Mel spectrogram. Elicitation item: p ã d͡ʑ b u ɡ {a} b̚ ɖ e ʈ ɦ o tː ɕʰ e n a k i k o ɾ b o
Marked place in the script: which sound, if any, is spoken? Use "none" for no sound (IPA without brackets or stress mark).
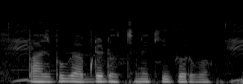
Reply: a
